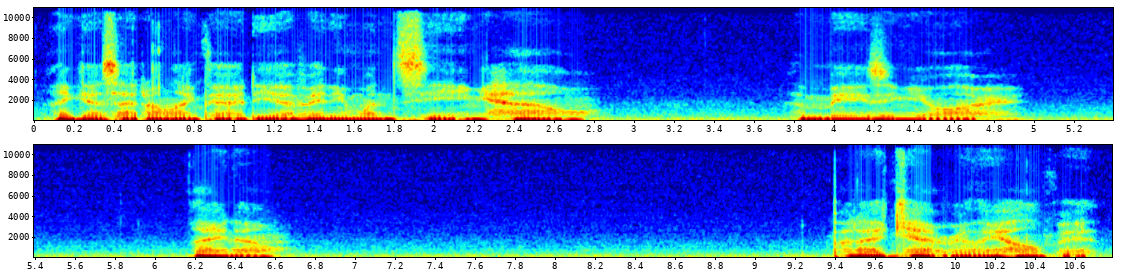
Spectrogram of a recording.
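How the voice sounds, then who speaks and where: A man playing a jealous, devoted boyfriend in an ASMR roleplay, speaking intimately and haltingly in a breathy, husky whisper. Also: a little high, mellow, dull audio, exaggerated voice. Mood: apologetic, devoted. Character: jealous, possessive, devoted boyfriend soothing his sweetheart.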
